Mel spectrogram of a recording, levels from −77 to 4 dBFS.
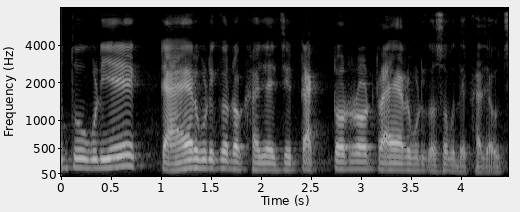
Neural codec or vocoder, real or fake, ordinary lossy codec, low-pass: none; real; none; 7.2 kHz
